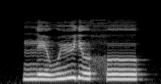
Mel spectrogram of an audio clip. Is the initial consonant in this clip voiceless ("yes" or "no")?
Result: no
